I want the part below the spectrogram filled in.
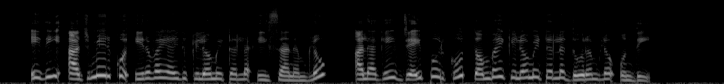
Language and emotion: Telugu, neutral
